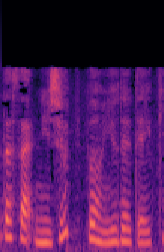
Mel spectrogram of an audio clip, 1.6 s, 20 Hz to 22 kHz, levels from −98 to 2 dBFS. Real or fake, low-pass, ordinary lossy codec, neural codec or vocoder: fake; 7.2 kHz; MP3, 32 kbps; codec, 16 kHz, 0.8 kbps, ZipCodec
